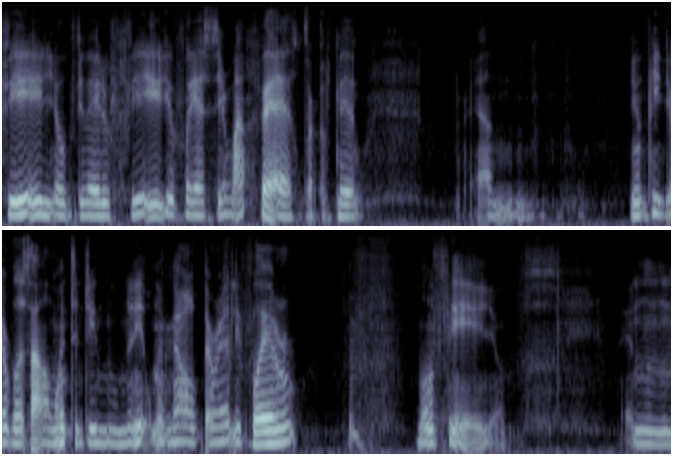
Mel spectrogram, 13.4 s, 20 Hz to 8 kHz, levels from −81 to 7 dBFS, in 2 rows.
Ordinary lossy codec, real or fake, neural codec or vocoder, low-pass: none; fake; autoencoder, 22.05 kHz, a latent of 192 numbers a frame, VITS, trained on many speakers; 7.2 kHz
